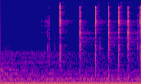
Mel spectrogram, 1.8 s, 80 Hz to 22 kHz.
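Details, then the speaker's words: 2023 Kenworth W900L second fuel pump relay plugged in with the key on: a low electrical hum, then a string of sharp clicks; the relay switches properly. "we got a click so this relay works"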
